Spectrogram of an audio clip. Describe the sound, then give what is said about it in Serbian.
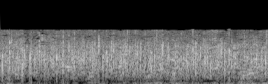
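Many hands clap together as an audience welcomes the jury president at a church assembly. The applause is loud, steady and dense throughout the short stretch. “te molim da ga pozdravite s jednim velikim aplauzom.”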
